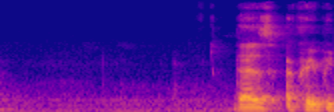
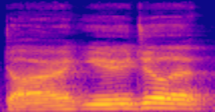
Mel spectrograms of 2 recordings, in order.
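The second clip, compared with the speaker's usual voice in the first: drawn-out, louder scolding; slow stern warning; 8 semitones higher, 10 dB louder, slower than usual. Real, not acted. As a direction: spell it out, slow and firm. Scolding the dog, slower.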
